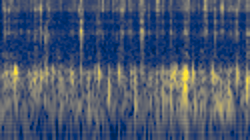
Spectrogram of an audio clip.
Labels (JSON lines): {"label": "biophony, chatter", "recorder": "HydroMoth"}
